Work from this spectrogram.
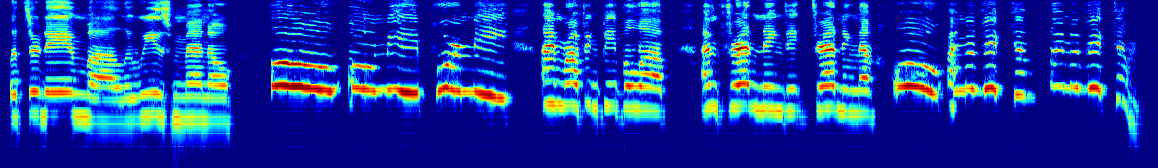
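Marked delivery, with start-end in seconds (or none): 2.7-11.5 much higher, wailing fake sob; hammed-up sarcastic boo-hoo whine; mock crying victim. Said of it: "Piss off with your cry bullying".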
